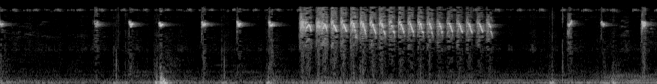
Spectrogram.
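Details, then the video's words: Brown-throated sunbird (sogok ontong) singing loudly and clearly, a song used for luring and training: high thin chips repeated several times, then a rapid buzzy trill lasting about two seconds, followed by a few more chips. "Sogok ontong Gacor Dor N3mbak Suara Jernih Untuk Pancing Bunyi & Masteran"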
